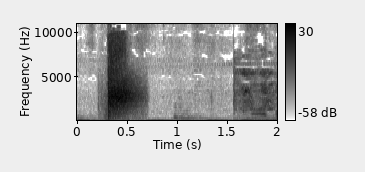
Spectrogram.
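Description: A single loud whip-like swish about a third of a second in, sharp at the start and fading within half a second, over low background music.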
